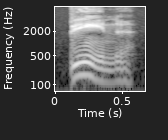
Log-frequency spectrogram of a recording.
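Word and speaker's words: Bin: blue duck is named bean but it's spelled b i n and the i is pronounced e in japan and then peen p-i-n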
